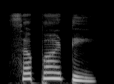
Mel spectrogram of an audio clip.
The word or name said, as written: ಸಪಾಟಿ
